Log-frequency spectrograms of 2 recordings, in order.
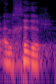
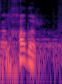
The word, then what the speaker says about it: Al-Khidr: Al-Khadr or Al-Khidr, more commonly actually pronounced Al-Khadr in the Ahadith.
